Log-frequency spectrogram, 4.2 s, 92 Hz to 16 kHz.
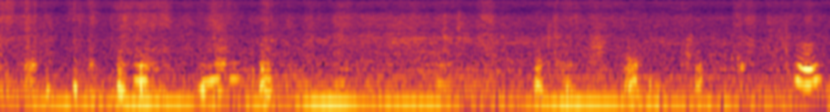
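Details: Fourteen-day-old Collie puppies, filmed 9 July 2012, making soft short grunting squeaks in quick clusters, with brief pauses between bursts and a steady low hum underneath.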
